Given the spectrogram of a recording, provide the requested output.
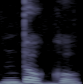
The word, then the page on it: ntoko: Mixtec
